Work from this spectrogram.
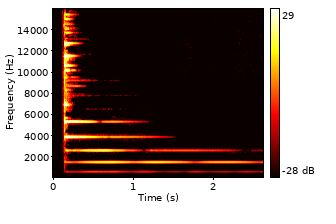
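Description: An old Simplex school bell struck once with a metal triangle beater rings out clearly, its tone sustaining and slowly fading over a couple of seconds.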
